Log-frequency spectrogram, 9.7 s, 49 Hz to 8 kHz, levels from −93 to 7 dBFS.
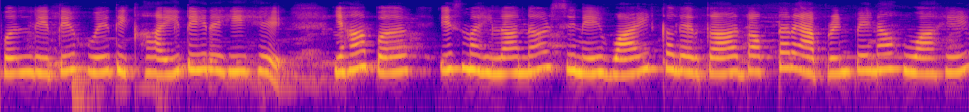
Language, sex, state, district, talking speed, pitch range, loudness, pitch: Hindi, male, Madhya Pradesh, Dhar, 130 wpm, 295-335 Hz, -15 LUFS, 310 Hz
